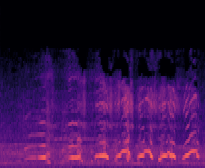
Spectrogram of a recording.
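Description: A child imitates a bald eagle call with a rapid series of about seven thin, high chirping yelps in a quick, stuttering run, close but fairly soft.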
